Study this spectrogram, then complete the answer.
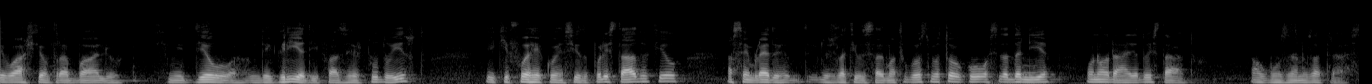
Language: Portuguese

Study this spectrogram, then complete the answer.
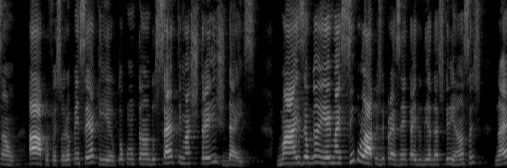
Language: Portuguese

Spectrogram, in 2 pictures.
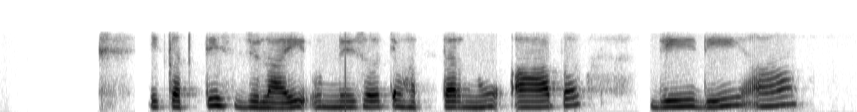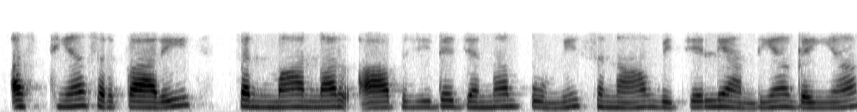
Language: Punjabi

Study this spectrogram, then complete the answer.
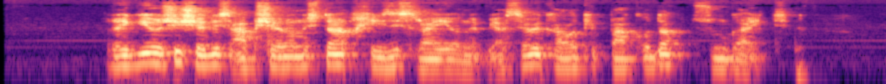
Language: Georgian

